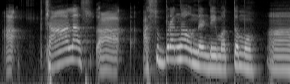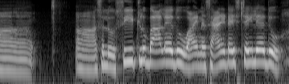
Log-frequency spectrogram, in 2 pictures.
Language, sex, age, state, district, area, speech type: Telugu, female, 30-45, Andhra Pradesh, Sri Balaji, urban, spontaneous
